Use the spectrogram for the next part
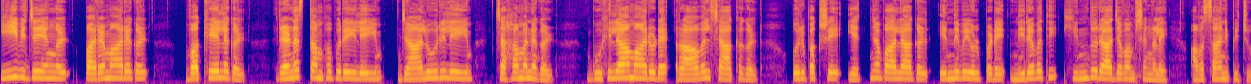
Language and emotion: Malayalam, neutral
